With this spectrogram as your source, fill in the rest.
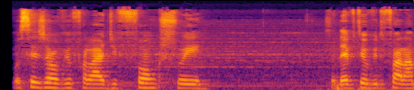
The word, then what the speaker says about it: Feng Shui: já ouviu falar de funk você deve ter ouvido falar mas você deve ter ouvido desta forma Feng Shui né mas se pronuncia funk é uma técnica milenar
